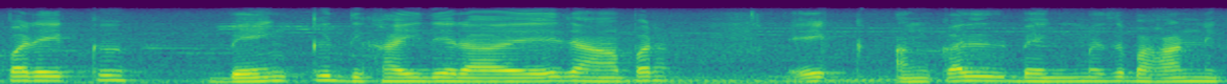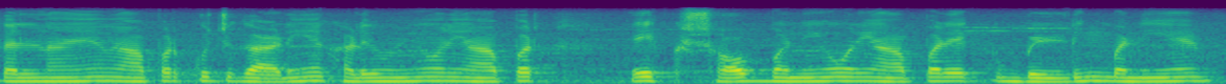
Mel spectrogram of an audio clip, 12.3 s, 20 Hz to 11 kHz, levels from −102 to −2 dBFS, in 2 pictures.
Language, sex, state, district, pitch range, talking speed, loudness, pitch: Hindi, male, Bihar, Jamui, 145-160 Hz, 195 wpm, -17 LUFS, 150 Hz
